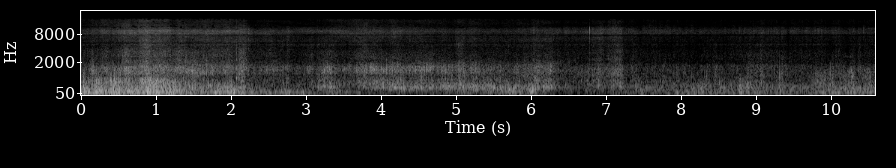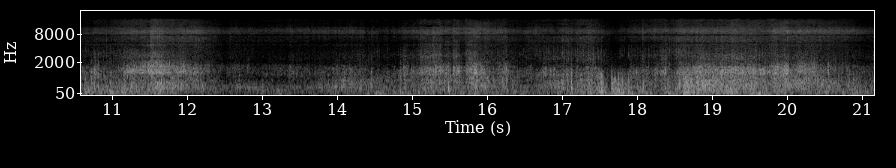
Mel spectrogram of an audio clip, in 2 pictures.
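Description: Wind buffeting the microphone on a downhill run, with the hiss and scrape of edges sliding over packed, tracked snow that swells and fades every few seconds through the turns.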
